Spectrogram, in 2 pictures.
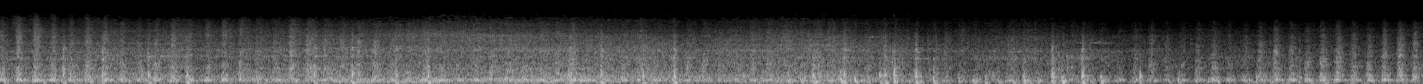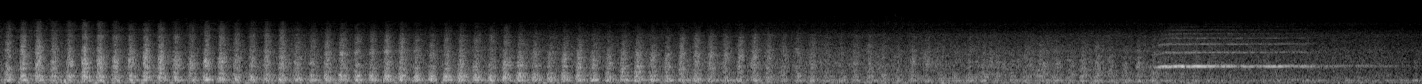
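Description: Passenger train coaches rolling past, the wheels clicking rapidly over the rail joints, loud at first and then fading as the train pulls away. Near the end the distant locomotive's whistle sounds once, for about a second and a half.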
